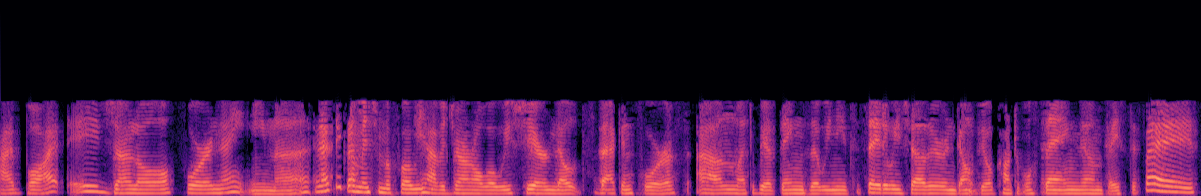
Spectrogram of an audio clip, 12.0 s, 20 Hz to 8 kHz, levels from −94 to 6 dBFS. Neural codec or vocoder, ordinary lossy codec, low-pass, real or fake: codec, 24 kHz, 0.9 kbps, WavTokenizer, medium speech release version 2; AAC, 16 kbps; 7.2 kHz; fake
